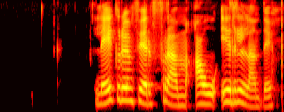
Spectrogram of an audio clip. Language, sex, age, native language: Icelandic, female, 18-19, Icelandic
